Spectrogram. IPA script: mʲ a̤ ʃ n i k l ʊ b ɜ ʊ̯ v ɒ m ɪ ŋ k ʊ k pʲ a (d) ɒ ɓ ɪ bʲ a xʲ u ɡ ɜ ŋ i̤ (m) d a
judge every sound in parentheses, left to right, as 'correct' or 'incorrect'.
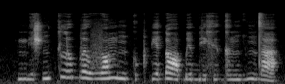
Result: incorrect: ɗ, correct

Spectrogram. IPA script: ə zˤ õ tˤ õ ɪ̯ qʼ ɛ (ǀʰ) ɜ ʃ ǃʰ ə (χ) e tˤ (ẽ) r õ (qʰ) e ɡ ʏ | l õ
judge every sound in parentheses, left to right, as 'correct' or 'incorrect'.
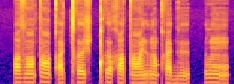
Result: correct, correct, correct, correct

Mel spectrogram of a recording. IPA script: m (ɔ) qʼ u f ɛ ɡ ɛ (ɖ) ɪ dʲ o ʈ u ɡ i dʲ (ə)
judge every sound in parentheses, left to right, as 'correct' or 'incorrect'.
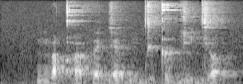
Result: incorrect: ʊ, incorrect: b, incorrect: ɔ

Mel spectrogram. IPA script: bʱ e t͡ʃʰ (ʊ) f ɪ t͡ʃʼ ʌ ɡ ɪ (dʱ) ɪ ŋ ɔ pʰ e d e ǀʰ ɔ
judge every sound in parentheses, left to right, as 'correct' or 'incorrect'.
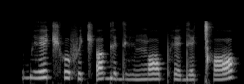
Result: correct, correct

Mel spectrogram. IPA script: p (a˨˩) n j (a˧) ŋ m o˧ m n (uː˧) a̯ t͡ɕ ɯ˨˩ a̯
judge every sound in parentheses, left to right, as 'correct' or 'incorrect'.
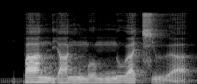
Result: incorrect: a˥˩, correct, incorrect: u˧

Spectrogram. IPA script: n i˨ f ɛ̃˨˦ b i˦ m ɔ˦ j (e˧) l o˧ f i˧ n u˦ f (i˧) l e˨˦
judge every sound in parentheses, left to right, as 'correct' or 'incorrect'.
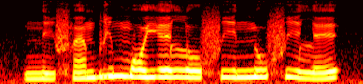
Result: incorrect: e˦, incorrect: i˦˨

